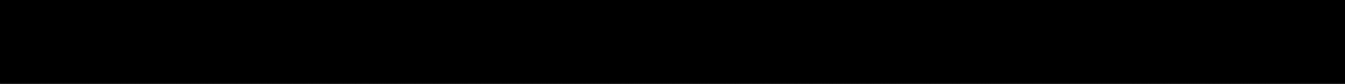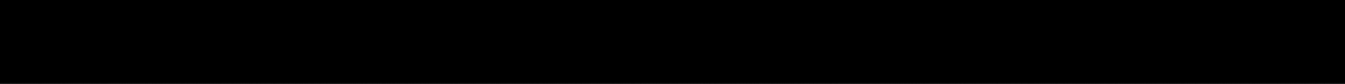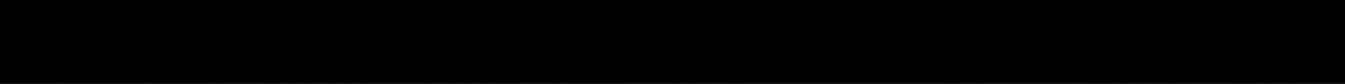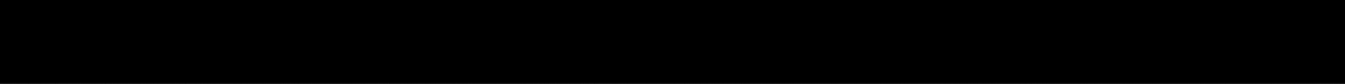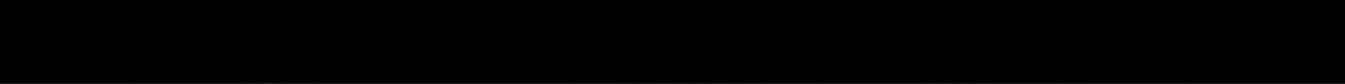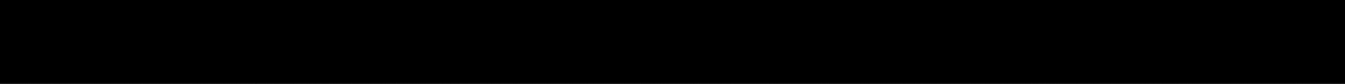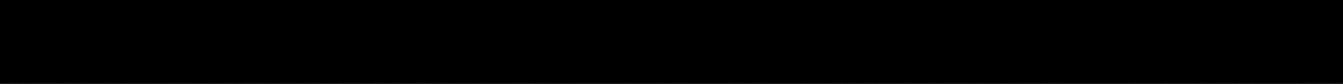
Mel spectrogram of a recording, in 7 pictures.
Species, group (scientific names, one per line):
Tettigonia viridissima
Orthoptera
